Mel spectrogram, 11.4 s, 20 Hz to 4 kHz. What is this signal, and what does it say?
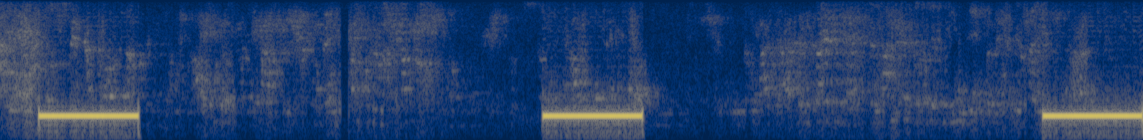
Ringback tone (Europe, 425 Hz), with speech.
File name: out- -2029- - - .84008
